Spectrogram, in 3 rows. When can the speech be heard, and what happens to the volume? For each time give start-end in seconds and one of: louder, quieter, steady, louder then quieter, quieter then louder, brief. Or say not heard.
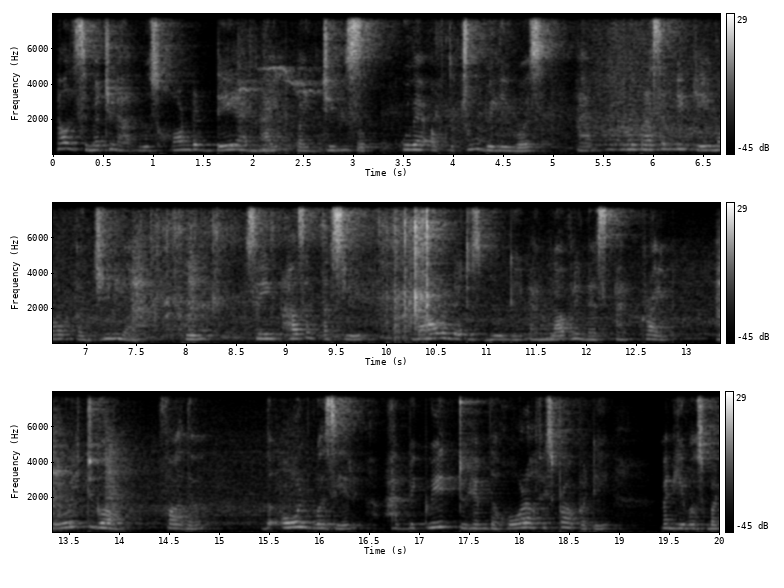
0.0-19.9 steady.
